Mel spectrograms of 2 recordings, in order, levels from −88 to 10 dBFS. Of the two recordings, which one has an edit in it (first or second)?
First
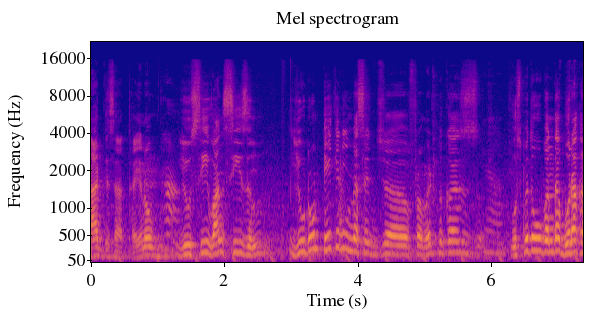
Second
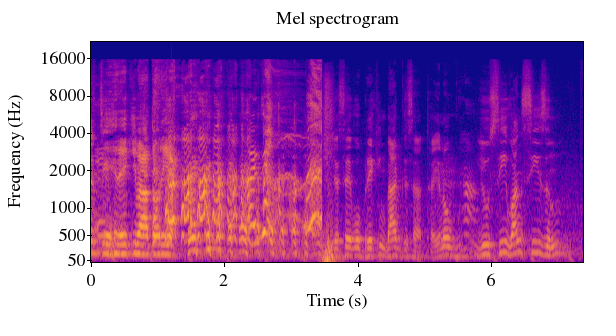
second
